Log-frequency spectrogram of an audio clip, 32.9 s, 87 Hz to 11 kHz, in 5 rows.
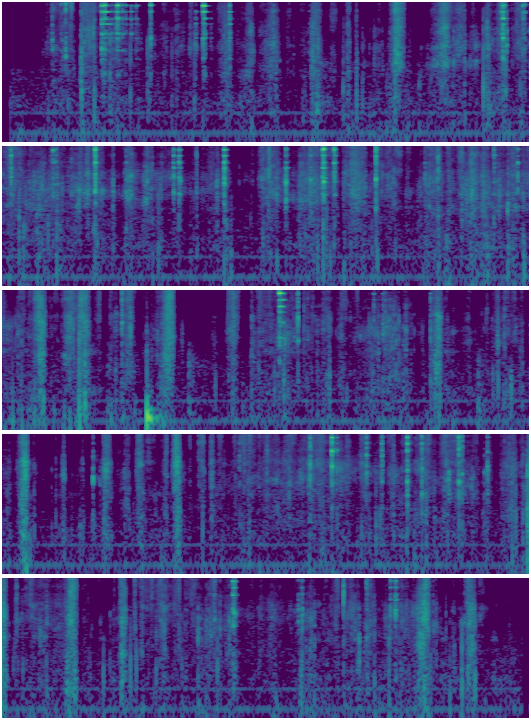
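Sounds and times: metal buckle clicking and clinking: 0:00.6 - 0:03.0, 0:06.0 - 0:13.3, 0:22.8 - 0:26.5.

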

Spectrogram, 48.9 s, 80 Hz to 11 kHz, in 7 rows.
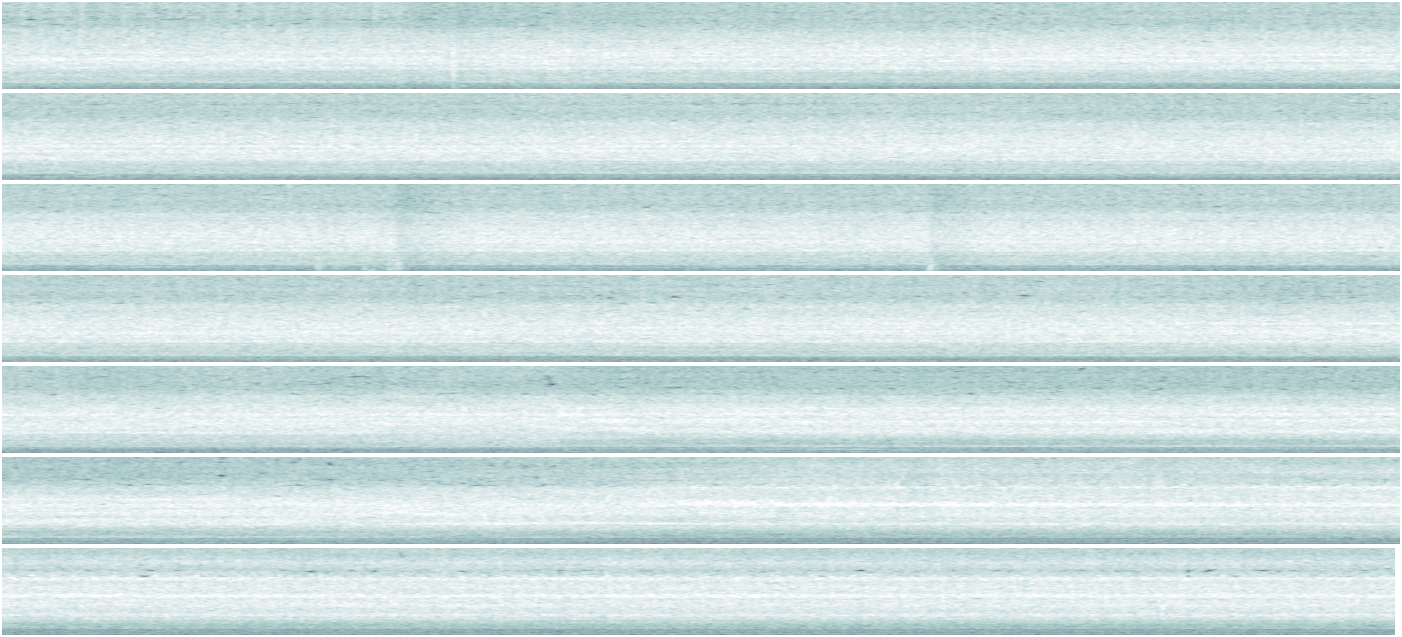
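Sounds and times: band sawmill humming: 0:00.0 - 0:48.9
sharp knock: 0:18.6 - 0:18.8.

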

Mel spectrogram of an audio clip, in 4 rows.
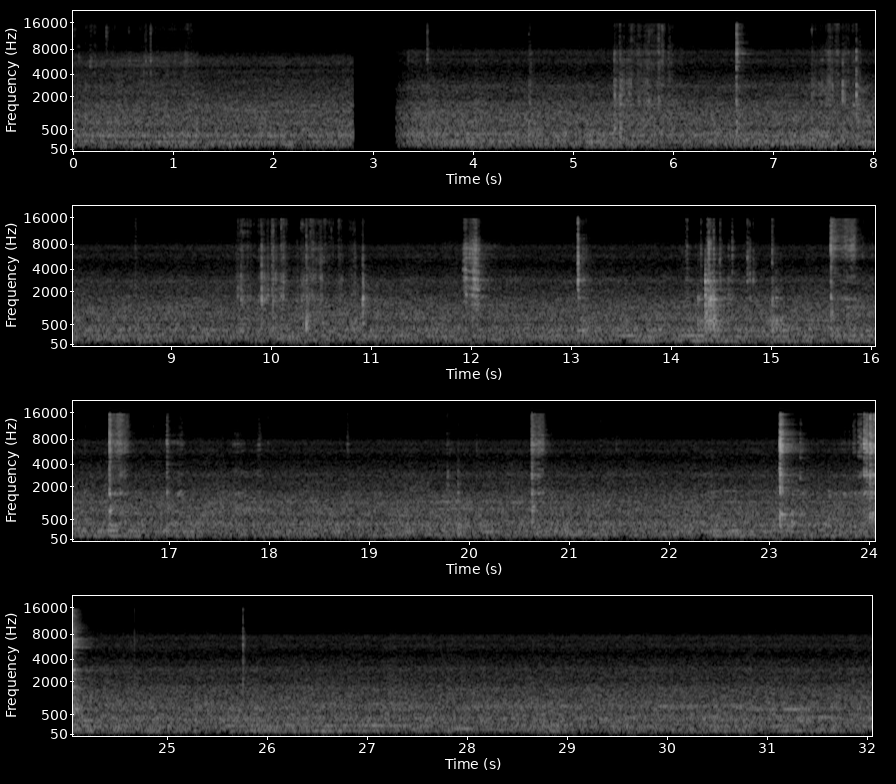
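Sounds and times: steel spoon scraping a saucepan: 0:11.8 - 0:12.3, 0:15.6 - 0:18.0, 0:20.6 - 0:20.9, 0:23.1 - 0:24.2.

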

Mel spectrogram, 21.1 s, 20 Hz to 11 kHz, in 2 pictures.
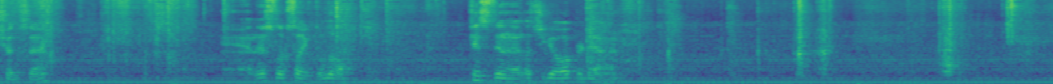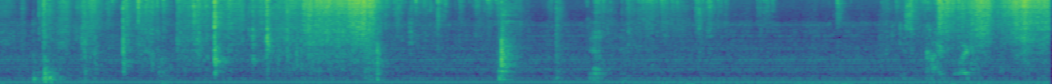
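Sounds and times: low steady hum: 0:00.0 - 0:21.0
plastic bag crinkling: 0:20.1 - 0:21.0.

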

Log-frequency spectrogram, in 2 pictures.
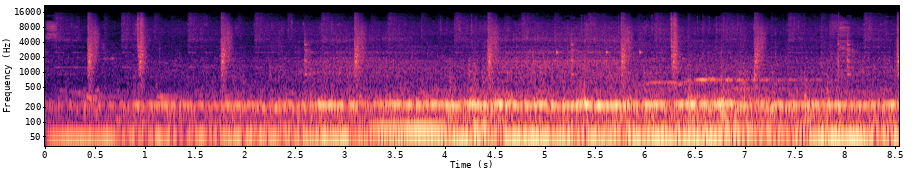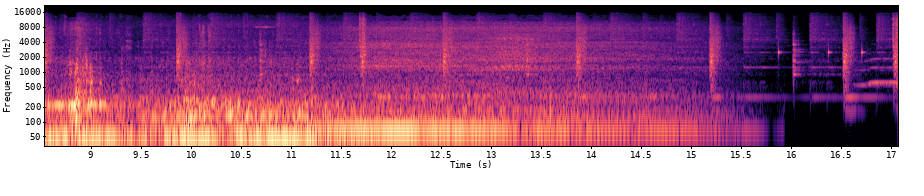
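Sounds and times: road rumble: 0:00.0 - 0:15.7
vehicle engine hum: 0:00.0 - 0:15.7
knocks and rattles: 0:00.4 - 0:12.9.

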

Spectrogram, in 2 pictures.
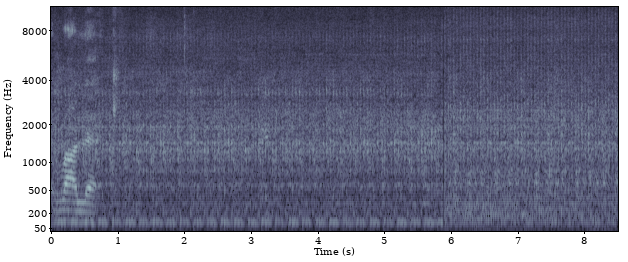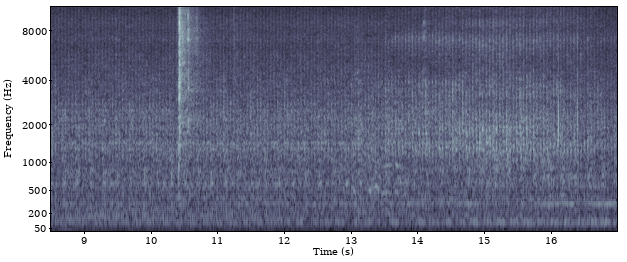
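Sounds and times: steady engine drone: 0:00.0 - 0:17.0
air rifle shot: 0:10.4 - 0:10.8.

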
